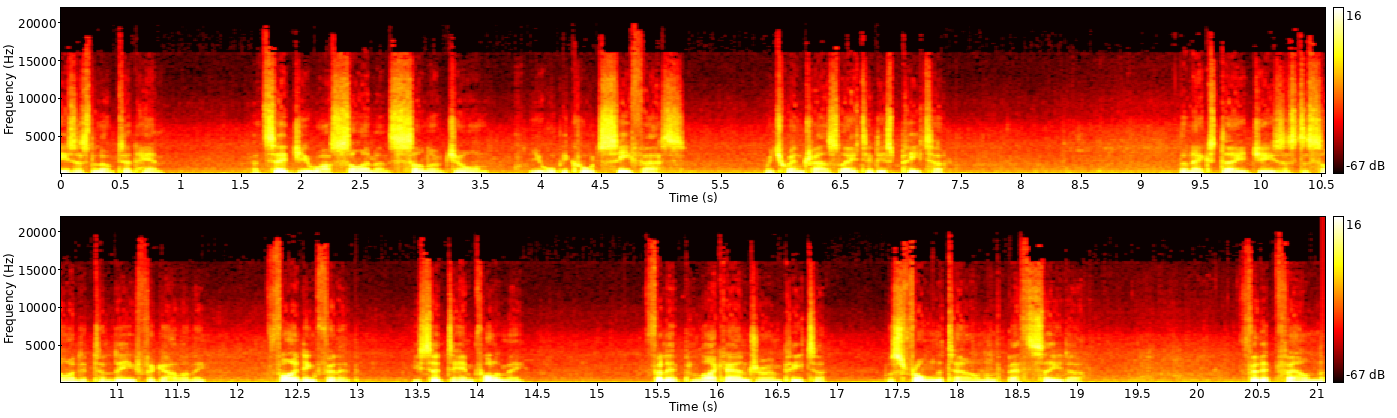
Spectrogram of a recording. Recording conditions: outdoors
